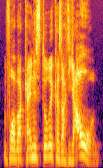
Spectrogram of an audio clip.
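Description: A man's voice: on the high side, moderate pace, dry recording. A man discussing history as a podcast co-host in a casual, colloquial way, with slangy turns and joking asides.

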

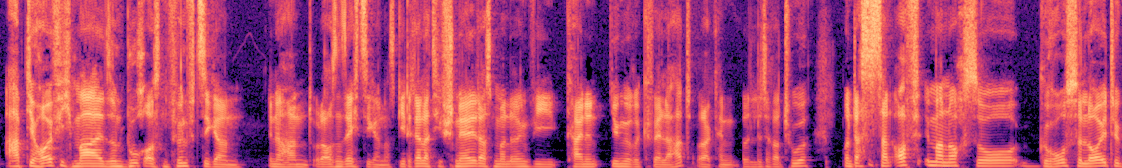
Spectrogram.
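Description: A man co-hosting a relaxed history talk. He speaks colloquially, dropping slang and jokey asides into his explanations. The sound is dry, with a mid-pitched voice. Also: dry recording. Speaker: history podcast co-host. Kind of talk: casual conversational history discussion.

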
